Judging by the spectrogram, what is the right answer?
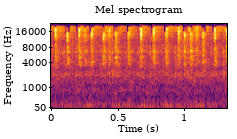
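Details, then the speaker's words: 1936 Rolls-Royce 20/25 at idle: soft, even low hum with a gentle steady beat and no knocks or rattles, remarkably quiet. Autovac fuel pump, vacuum-fed; pedal-pumped chassis oiler. Normal, healthy idle. "Just unbelievable, and just so quiet. Just so quiet. I can't get over just how quiet this thing is."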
